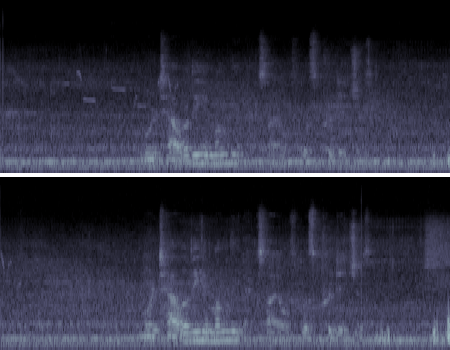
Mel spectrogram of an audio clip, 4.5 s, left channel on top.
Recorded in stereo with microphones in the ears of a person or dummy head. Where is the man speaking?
30° right (ahead or behind), 1.8 m; by 3.7 s 80° right, 1.9 m.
